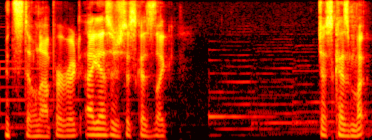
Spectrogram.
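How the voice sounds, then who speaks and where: A man's voice: mid-range voice, level tone, measured pace, sharp tone, faint music behind. A man with a slightly sore throat chatting casually on a gaming stream, rambling and correcting himself with many fillers.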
